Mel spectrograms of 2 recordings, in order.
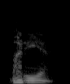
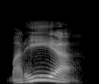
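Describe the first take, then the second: First: Low, soft calling of a name; special, recognisable voice. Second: Low, loud calling of a name; recognisable call. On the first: Jesus calls Mary by name at the tomb, softly. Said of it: "con esa voz". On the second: Jesus makes Mary recognise his voice, calling strongly. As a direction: call the name out firmly, with a falling end. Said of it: "era una voz reconocible". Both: Acted.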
